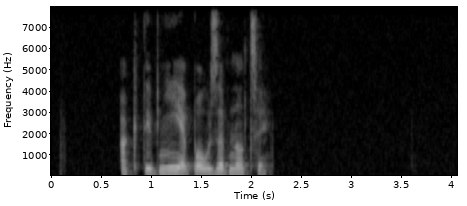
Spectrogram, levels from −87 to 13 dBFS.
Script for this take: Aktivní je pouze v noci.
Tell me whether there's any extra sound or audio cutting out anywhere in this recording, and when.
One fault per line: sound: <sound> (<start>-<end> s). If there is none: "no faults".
no faults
